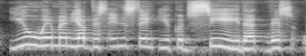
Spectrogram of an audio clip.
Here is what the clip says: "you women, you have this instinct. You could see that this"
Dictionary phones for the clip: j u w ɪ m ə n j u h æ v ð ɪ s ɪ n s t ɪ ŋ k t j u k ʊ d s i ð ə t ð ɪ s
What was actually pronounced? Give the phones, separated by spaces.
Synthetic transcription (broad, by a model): j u w ɪ m ə n j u h æ v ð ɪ s ɪ n s t ɪ ŋ k t j u k ʊ d s i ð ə t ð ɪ s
